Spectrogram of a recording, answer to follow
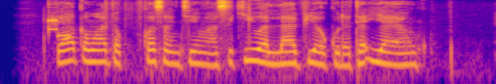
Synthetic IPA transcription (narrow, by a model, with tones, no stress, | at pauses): jaː˦kaː˨maː˦ta˨kkɐ˦sɐ˨nt͡ʃeː˦maː˨suː˦kʲiː˦wɐ˨nlaː˦ɸɪ˦ja˨kʷu˨da˨ta˦ʔɪ˦jaː˨jɛ˦ŋkʷu̥˨ʔ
